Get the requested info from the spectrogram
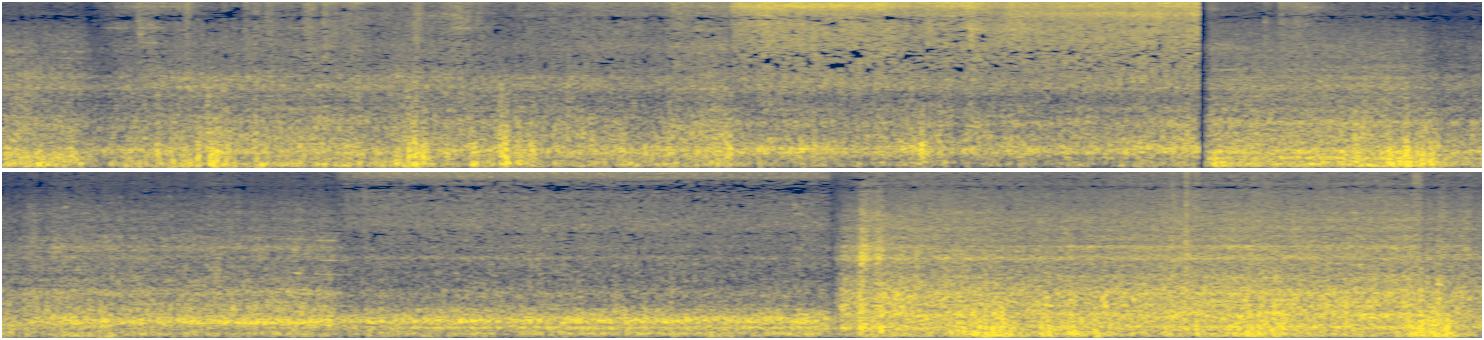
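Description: Passenger express train running at speed, heard from beside an open coach door: a steady rumble and clickety-clack of wheels on the rails, with wind. The sound breaks off suddenly for an instant about nine seconds in.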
